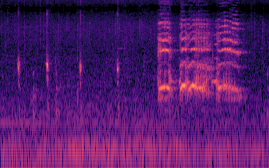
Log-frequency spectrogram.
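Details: Aseel chicken crowing after rain: a few short clucks early, then a harsh, strongly harmonic crow of about one second, broken into several bursts, over quiet background hiss.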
